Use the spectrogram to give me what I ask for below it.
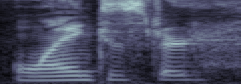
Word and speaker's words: Lancaster: You gonna say it right? – Lancaster. – There you go.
